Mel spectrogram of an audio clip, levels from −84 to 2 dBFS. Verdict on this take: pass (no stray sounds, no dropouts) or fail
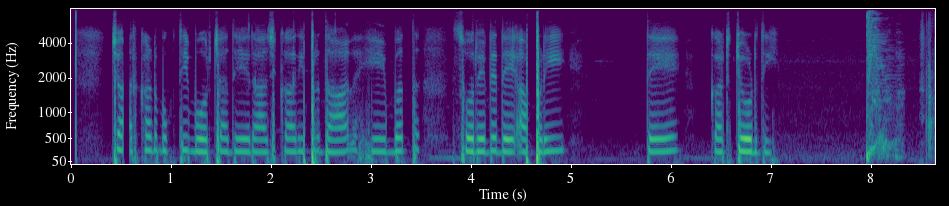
fail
